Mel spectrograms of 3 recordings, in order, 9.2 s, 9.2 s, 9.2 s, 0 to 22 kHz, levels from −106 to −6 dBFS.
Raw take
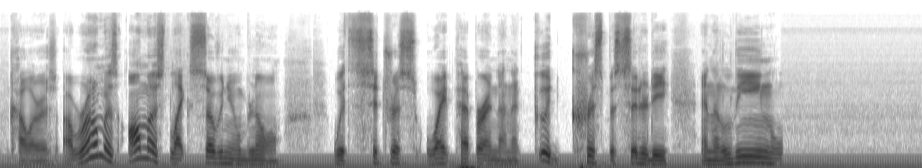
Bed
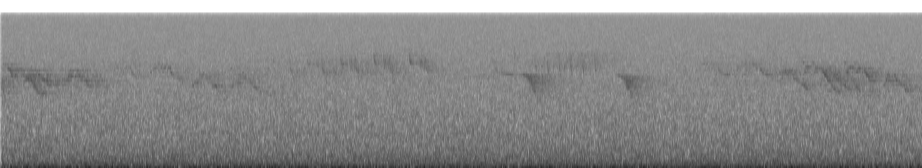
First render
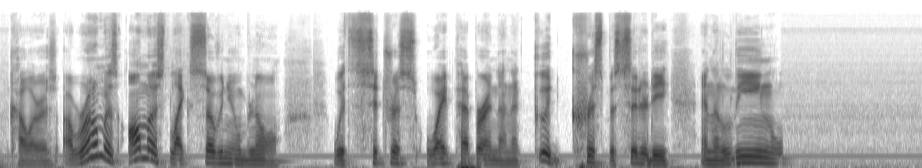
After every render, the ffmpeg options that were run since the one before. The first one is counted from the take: -af "bandreject=f=60:t=h:w=6,bandreject=f=120:t=h:w=6,bandreject=f=180:t=h:w=6,bandreject=f=240:t=h:w=6"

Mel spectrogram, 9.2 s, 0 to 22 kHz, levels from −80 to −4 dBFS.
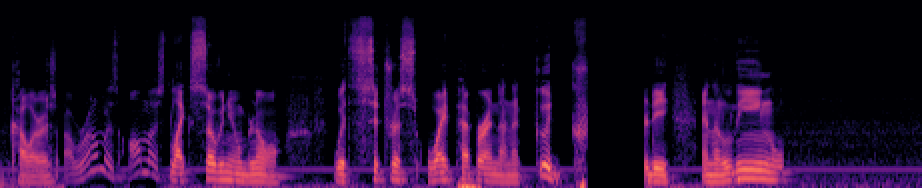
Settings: -filter_complex "[0:a]asettb=1/sr,asplit=3[a][b][c];[a]atrim=end=0.614[d];[b]atrim=start=0.61:end=1.68,asetpts=PTS-STARTPTS,afade=t=in:d=0.004:c=qsin,afade=t=out:st=1.066:d=0.004:c=qsin,acompressor=threshold=-45dB:ratio=3:attack=3.2:release=140:knee=1:detection=peak[e];[c]atrim=start=1.676[f];[d][e]acrossfade=d=0.004:c1=hsin:c2=qsin[g];[g][f]acrossfade=d=0.004:c1=qsin:c2=hsin,asplit=3[h][i][j];[h]atrim=end=5.86,asetpts=PTS-STARTPTS,afade=t=out:st=5.856:d=0.004:c=hsin[k];[i]atrim=start=5.86:end=6.44,asetpts=PTS-STARTPTS,volume=0[l];[j]atrim=start=6.44,asetpts=PTS-STARTPTS,afade=t=in:d=0.004:c=hsin[m];[k][l][m]concat=n=3:v=0:a=1"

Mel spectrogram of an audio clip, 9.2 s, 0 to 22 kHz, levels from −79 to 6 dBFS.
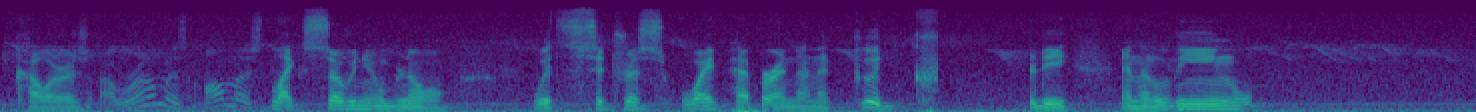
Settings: -filter_complex "[1:a]volume=-17.5dB[a];[0:a][a]amix=inputs=2:normalize=0"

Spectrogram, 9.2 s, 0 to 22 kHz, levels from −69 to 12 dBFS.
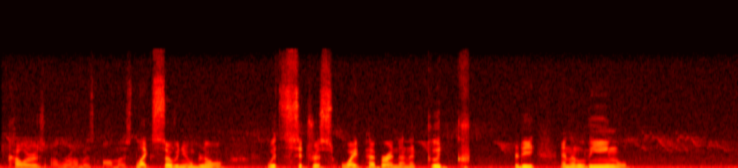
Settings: -af "volume=9.5dB"

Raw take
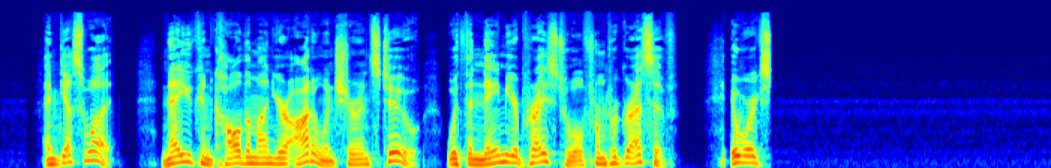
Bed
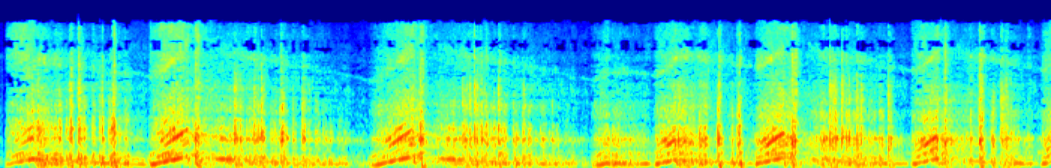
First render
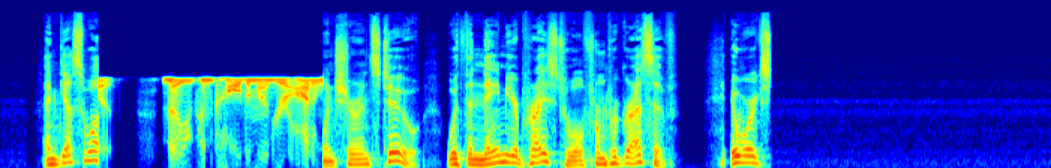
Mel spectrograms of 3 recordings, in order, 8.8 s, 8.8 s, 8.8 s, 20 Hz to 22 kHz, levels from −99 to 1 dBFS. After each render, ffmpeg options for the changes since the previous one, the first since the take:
-filter_complex "[0:a]asettb=1/sr,asplit=3[a][b][c];[a]atrim=end=0.814[d];[b]atrim=start=0.81:end=2.69,asetpts=PTS-STARTPTS,afade=t=in:d=0.004:c=qsin,afade=t=out:st=1.876:d=0.004:c=qsin,lowpass=f=2.8k:t=q:w=0.5098,lowpass=f=2.8k:t=q:w=0.6013,lowpass=f=2.8k:t=q:w=0.9,lowpass=f=2.8k:t=q:w=2.563,afreqshift=-3300[e];[c]atrim=start=2.686[f];[d][e]acrossfade=d=0.004:c1=hsin:c2=qsin[g];[g][f]acrossfade=d=0.004:c1=qsin:c2=hsin"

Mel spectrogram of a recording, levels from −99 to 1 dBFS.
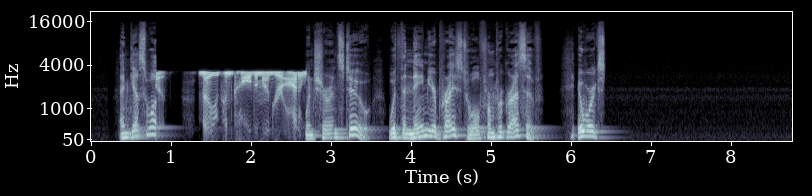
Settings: -af "highshelf=f=8.3k:g=-8.5,bandreject=f=60.42:t=h:w=4,bandreject=f=120.84:t=h:w=4,bandreject=f=181.26:t=h:w=4,bandreject=f=241.68:t=h:w=4,bandreject=f=302.1:t=h:w=4,bandreject=f=362.52:t=h:w=4,bandreject=f=422.94:t=h:w=4"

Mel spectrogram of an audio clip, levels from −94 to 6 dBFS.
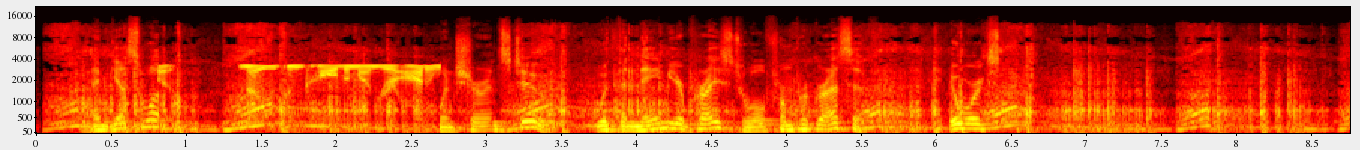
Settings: -filter_complex "[1:a]volume=-9.5dB[a];[0:a][a]amix=inputs=2:normalize=0"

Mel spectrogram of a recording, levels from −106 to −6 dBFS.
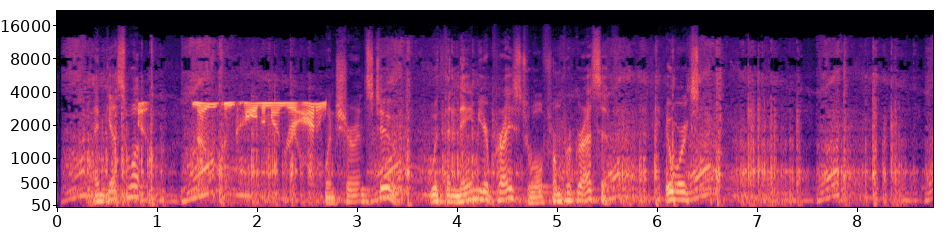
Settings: -af "volume=-1dB"

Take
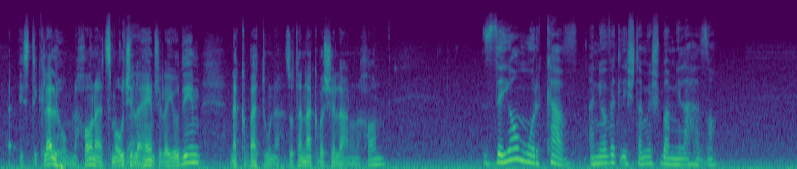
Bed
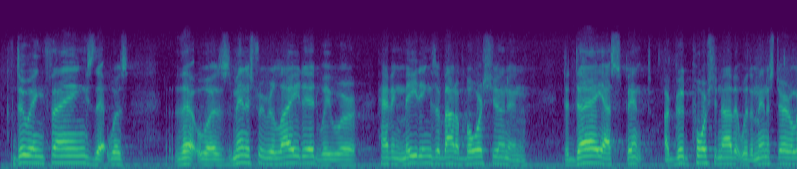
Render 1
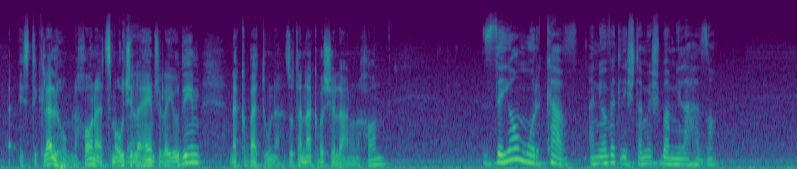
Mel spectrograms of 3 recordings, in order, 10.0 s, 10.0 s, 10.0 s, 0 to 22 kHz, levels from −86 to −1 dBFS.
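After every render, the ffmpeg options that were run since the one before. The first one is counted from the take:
-af "bandreject=f=50:t=h:w=4,bandreject=f=100:t=h:w=4,bandreject=f=150:t=h:w=4"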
